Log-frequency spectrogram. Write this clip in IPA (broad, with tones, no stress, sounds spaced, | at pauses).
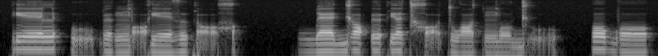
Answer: ɾʲ e˥ l | ṵ˦ ɓ ø˩ ŋ͡m ɔ̰˨ ɾʲ e˩ ð ɯ˦ ʔ ɾ ɔ̰˩ x | ɡ͡b ɛ˨ ɡʲ ɔ˥ ʔ ʏ˥ ʔ ɾʲ ɜ˥ t x ɔ̰˦ t w ɔ˩ t ŋ͡m o˩ ɡʲ ṵ˨ | o˦ b o˩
